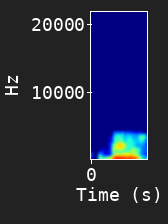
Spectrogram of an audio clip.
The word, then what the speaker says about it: Bemis: Am I saying that right, Bemis? – Correct, Bemis. Yeah, that's like I said, Bemis Boy Entertainment is the actual company, but it comes from where I'm from.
